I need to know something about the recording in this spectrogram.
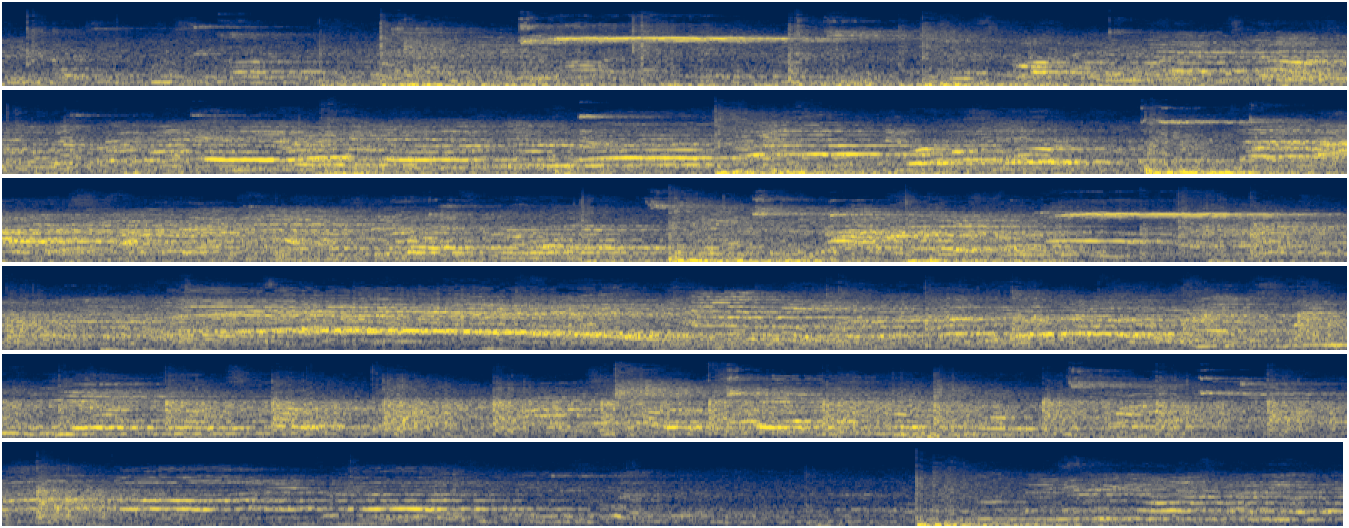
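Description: Young women shout and call out to each other across an echoing hall.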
